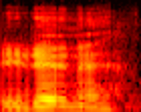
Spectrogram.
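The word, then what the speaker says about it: εἰρήνη: palabra que aquí tenéis e Irene es en griego ya saes que se puede pronunciar Irene y que es nombre femenino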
